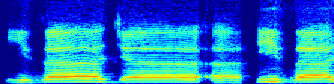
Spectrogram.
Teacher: Jadi pastikan zal ni pun mesti keluar hujung lidah. Tak keluar nanti dia jadi zai. Okey, iza, jaa, iza, jangan iza, nanti dia jadi zai.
